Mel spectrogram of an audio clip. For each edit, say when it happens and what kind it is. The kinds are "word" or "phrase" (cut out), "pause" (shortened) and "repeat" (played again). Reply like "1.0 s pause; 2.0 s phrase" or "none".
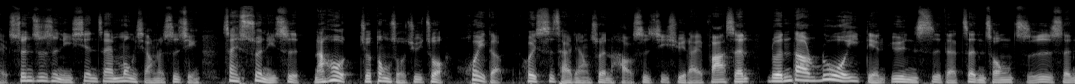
3.1 s pause; 7.6 s pause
